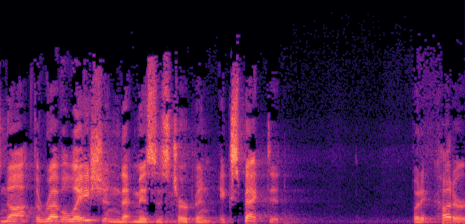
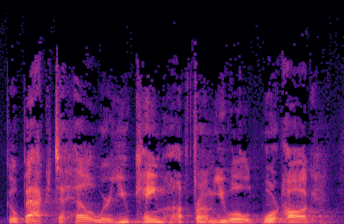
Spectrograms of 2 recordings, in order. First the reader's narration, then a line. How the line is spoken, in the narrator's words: she whispered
